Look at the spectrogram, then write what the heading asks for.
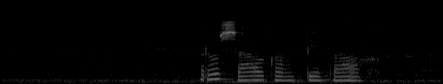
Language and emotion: Russian, sad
